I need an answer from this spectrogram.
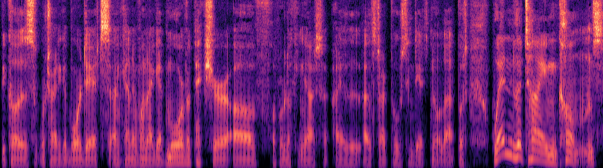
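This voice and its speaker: With an Irish accent, a man speaks in very wide pitch swings. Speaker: actor and writer. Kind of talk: casual talk to camera.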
